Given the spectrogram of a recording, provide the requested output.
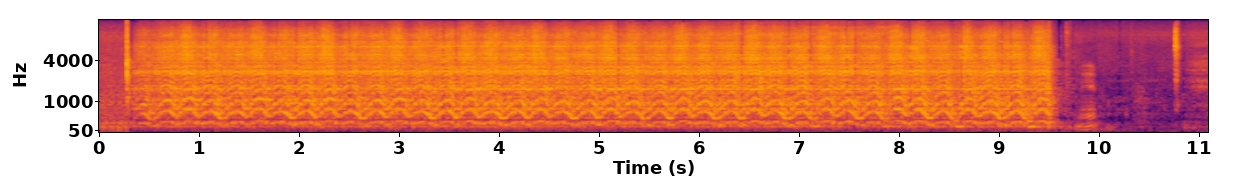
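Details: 1992 Daihatsu Hijet mini truck, compression sounds good on each cylinder, gas gauge reads empty: steady fast starter cranking about nine seconds with only faint uneven catches, never running. Cranks but will not start; cause suspected, not confirmed (plugs checked next).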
